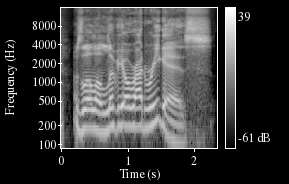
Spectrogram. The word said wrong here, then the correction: Olivia Rodrigo: Is that not right? Olivia Rodrigo. – You got to drop that last syllable. Like, pretend it's a Grammy. – Olivia Rodrigo.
